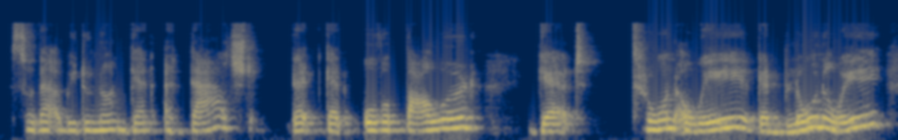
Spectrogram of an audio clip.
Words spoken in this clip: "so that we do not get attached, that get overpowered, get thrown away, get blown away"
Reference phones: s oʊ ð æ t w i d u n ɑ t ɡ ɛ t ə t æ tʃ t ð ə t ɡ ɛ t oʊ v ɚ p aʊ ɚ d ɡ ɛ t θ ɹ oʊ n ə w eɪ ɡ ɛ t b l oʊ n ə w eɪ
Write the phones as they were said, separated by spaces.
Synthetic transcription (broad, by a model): s oʊ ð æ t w i d u n ɑ t ɡ ɛ t ə t æ tʃ t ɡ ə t ɡ ɛ t oʊ v ɚ p aʊ ɚ d ɡ ɛ t t ɹ oʊ n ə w eɪ ɡ ɛ t b l oʊ n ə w eɪ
